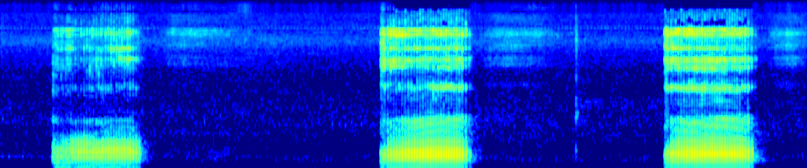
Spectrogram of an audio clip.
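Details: Four-month-old French Bulldog puppy snoring loudly while asleep.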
